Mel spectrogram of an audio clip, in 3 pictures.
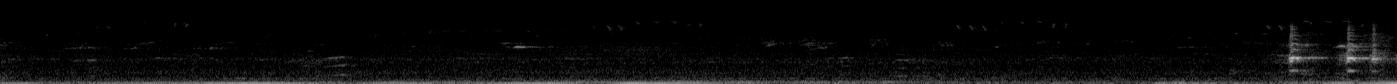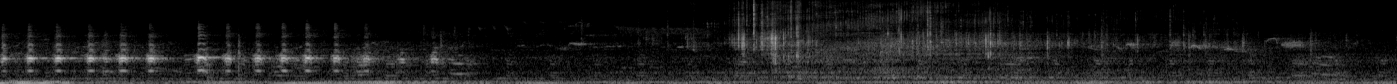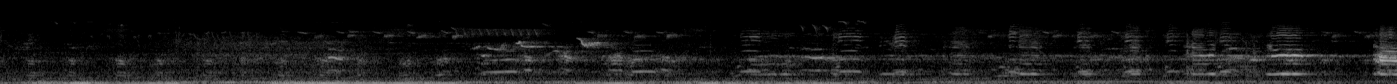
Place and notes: Canadian geese make a lot of noise near the Vas-t'y-frotte island, which is a very strange name. it means... huh, how to explain... in old french, something like : go there and rub you. That's not very clear. In fact, what is sure is that island represent a natural sanctuary, as it was a military domain until shortly. Birds especially go here in colony.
